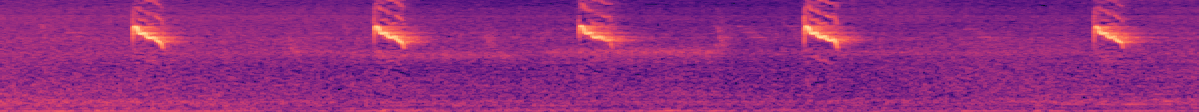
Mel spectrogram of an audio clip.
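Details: Lure call of a Lombok white-eye, known locally as kecial kuning, meant to stir a silent bird into singing: five piercing downslurred notes spaced about one and a half seconds apart, with low background rumble.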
